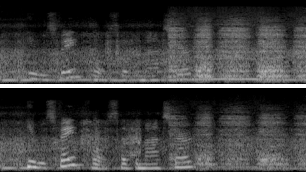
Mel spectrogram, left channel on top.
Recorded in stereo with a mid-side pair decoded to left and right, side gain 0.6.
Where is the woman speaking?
60° right, 0.5 m.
